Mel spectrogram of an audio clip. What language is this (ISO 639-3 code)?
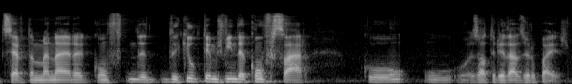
por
